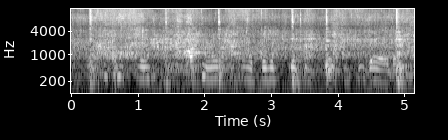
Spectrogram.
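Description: Banana pieces sizzle steadily in a frying pan while a utensil stirs and scrapes, with sharp metallic clacks every second or so and a voice talking over the frying.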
